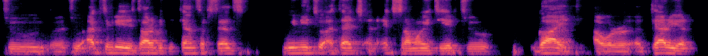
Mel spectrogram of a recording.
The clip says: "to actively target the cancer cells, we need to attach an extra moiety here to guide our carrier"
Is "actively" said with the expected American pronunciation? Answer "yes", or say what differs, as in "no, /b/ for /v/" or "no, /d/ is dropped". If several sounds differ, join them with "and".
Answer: no, /l/ is dropped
